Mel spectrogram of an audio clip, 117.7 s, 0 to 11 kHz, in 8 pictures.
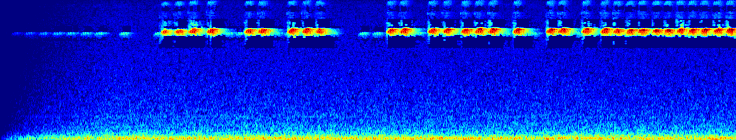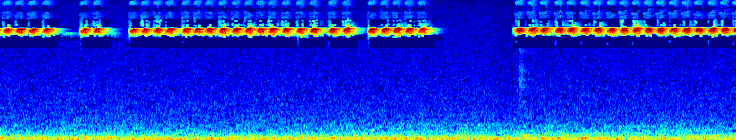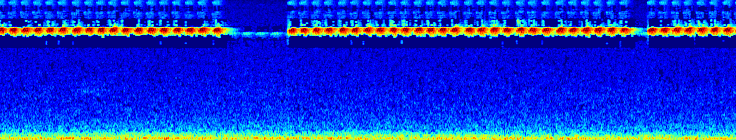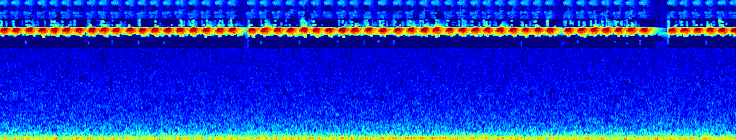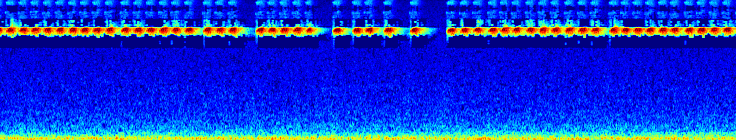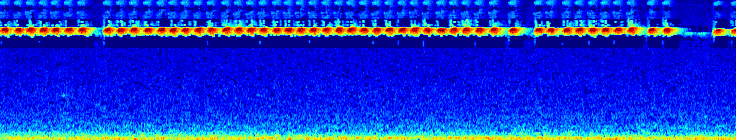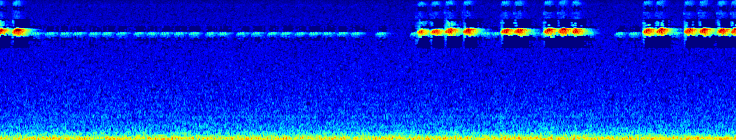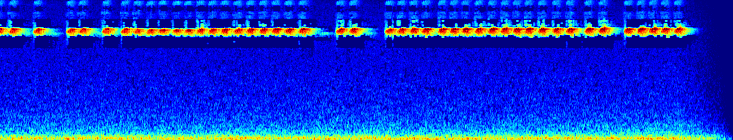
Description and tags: A very annoying cricket in the garage at 3:00am 7/1/2006. Marantz PMD 671 Recorder.
insect, nature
